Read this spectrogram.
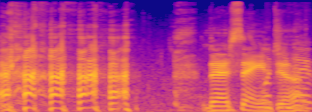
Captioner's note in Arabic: يضحك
